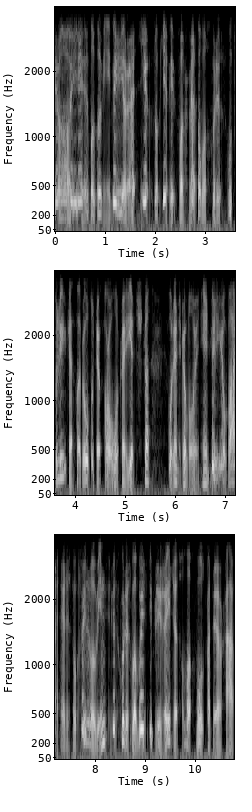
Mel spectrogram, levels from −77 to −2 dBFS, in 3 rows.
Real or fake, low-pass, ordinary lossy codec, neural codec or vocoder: fake; 3.6 kHz; Opus, 32 kbps; autoencoder, 22.05 kHz, a latent of 192 numbers a frame, VITS, trained on many speakers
